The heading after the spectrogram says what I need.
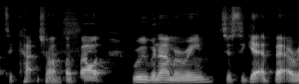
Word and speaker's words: Amorim: I've spoken to a lot of Portuguese experts, over the last couple of weeks, and they all say Amorim.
